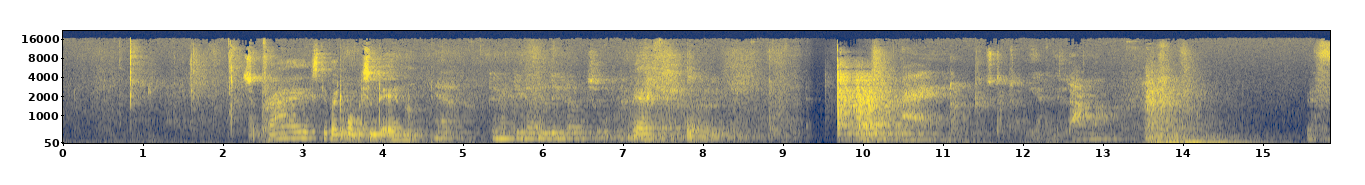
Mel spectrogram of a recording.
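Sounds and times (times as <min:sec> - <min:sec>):
noisy room tone: 0:00.0 - 0:15.8
speech: 0:02.3 - 0:08.4
door slamming shut: 0:09.7 - 0:10.5, 0:13.5 - 0:14.9.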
